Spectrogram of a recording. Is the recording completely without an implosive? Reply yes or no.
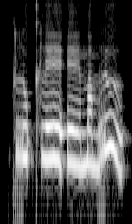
yes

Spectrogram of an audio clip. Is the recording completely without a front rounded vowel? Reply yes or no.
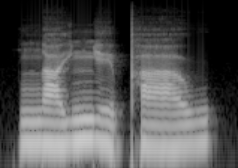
yes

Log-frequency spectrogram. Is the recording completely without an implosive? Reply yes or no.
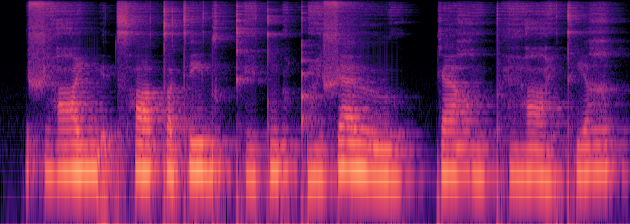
yes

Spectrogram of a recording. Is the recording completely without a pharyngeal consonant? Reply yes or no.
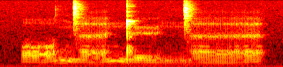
yes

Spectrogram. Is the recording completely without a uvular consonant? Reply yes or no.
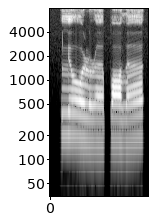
yes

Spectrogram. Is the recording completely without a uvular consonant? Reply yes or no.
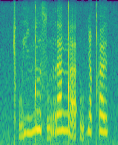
no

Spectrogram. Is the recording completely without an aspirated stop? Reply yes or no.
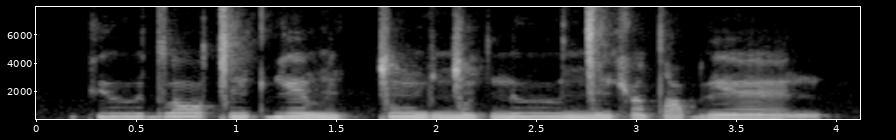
yes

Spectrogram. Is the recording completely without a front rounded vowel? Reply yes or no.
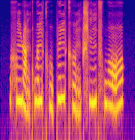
no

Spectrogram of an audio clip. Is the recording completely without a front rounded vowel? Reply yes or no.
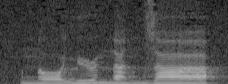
yes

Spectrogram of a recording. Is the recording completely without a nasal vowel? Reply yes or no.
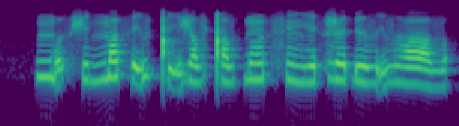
no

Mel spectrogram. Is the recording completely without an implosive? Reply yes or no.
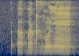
no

